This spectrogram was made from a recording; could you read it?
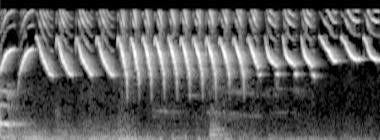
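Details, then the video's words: Training song from a canary: a long, even series of bright descending whistled slurs repeated rapidly, building and then easing off in a clean, quiet setting. "Impossible If Your Canary Does Not Immediately Sing! Canary's Song"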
